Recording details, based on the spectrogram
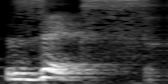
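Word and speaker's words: sechs: خب اینجا پس میشه زکس. س، ها و اس در آخر کلمه به معنی شیش هستش اینجا و به صورت ایکس تلفظ میشه.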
